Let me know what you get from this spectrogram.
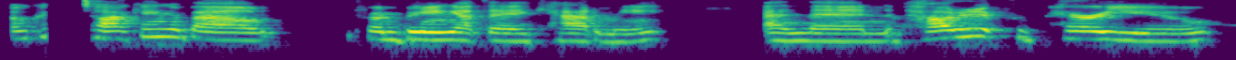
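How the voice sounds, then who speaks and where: A woman's voice: mid-range voice, a little slow, a bit bright, rough recording. A young woman working as an interviewer, asking questions in a casual, conversational style.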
